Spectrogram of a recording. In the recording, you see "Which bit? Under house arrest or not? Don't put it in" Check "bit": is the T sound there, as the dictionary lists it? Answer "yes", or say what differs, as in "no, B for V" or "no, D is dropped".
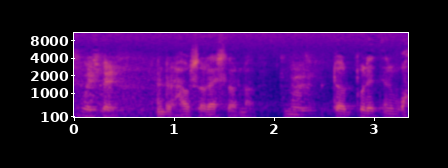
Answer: no, T is dropped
